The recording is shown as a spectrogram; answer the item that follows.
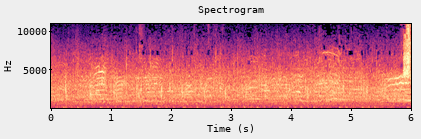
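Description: Soccer stadium crowd noise: a steady crowd murmur with scattered distant voices calling out.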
